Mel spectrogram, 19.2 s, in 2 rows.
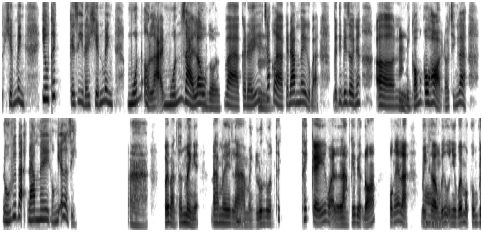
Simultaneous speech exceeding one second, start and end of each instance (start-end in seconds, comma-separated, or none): none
